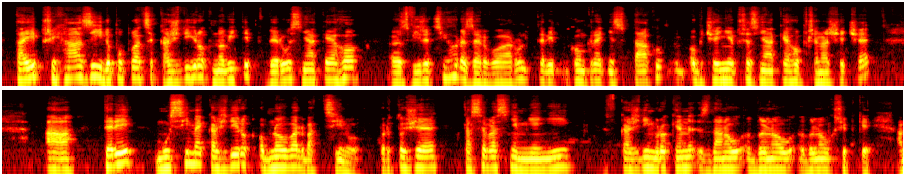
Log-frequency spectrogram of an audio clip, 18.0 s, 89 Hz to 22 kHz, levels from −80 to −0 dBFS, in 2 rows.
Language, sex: Czech, male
